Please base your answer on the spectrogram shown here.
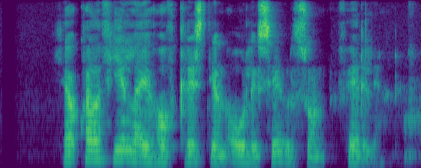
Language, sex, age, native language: Icelandic, male, 50-59, Icelandic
